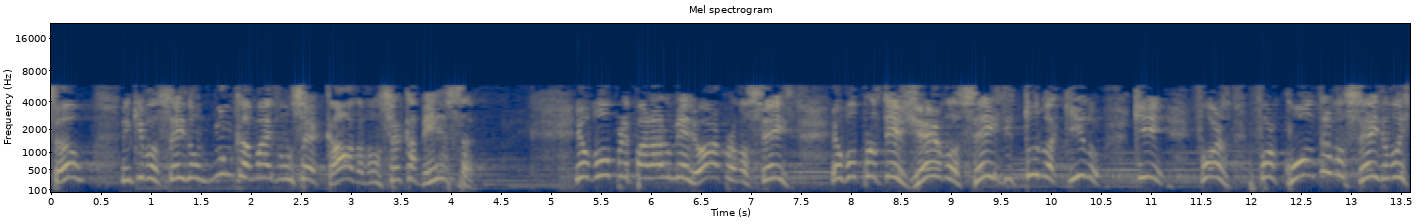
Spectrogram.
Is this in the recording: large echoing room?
yes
